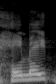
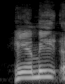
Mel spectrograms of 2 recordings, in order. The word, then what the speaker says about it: hamate: Broken, how do you pronounce it, haymate bone? – Hamate, I believe. – I think it's hay. – Oh, okay. – I've heard it pronounced hamate.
